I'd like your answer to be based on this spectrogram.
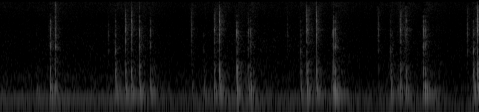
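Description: Long gold-tipped acrylic nails tap and scratch across the glass lid of a small lidded box with white-purple stained glass panels joined by metal came lines. Quick, bright clicks come in irregular clusters and die away almost at once. A steady low hum runs underneath.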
